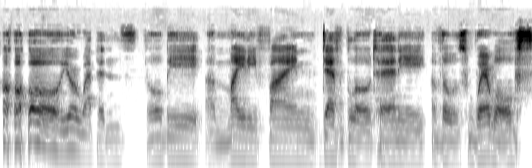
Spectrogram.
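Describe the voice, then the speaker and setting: Putting on a character voice, a man speaks at a fairly slow pace with hardly any pauses, using a fairly low pitch and ordinary pitch variation. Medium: actual play. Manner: hearty, laughing.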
